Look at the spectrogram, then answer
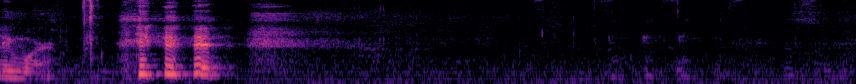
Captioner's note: chuckling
